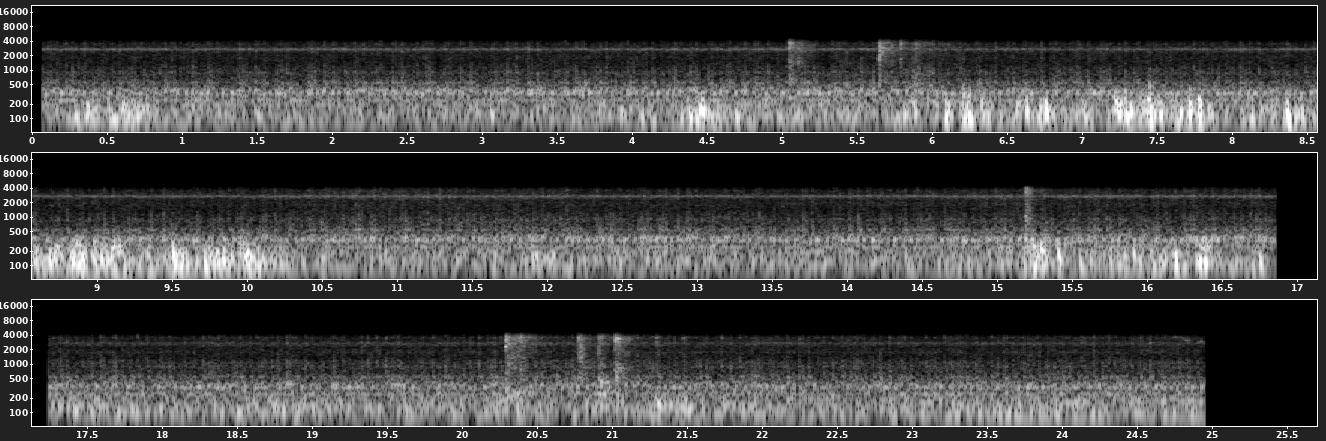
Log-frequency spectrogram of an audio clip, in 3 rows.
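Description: Steady outdoor background hum with a thin, steady high whine, broken a few times by sharp knocks and clicks, in pairs about 5 s in and again about 20 s in.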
